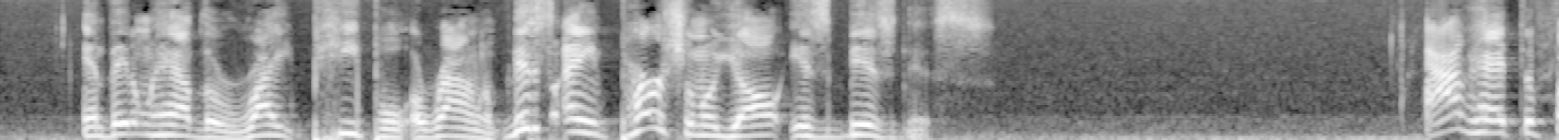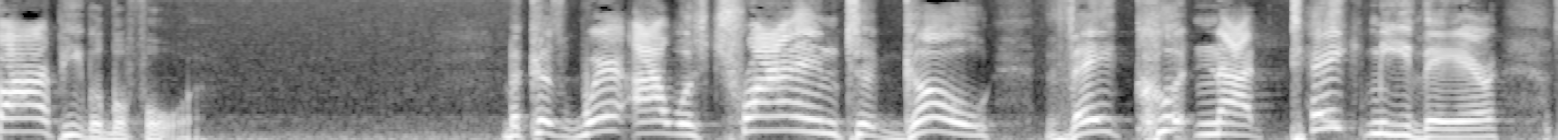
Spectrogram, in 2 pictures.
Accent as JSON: {"language": "English", "town": "Houston", "region": "Texas", "country": "United States", "tie": "born or raised there", "said": "And again, we're hopeful that we'll be able to add my hometown of Houston."}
